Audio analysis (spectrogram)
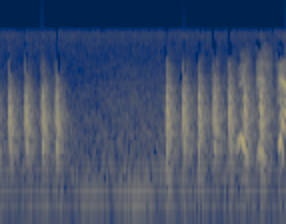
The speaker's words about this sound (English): I can't open the door. It's locked. Oh, knock on it. Knock.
